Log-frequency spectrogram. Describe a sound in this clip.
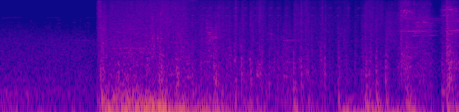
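An electric energy burst crackles and roars loudly.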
